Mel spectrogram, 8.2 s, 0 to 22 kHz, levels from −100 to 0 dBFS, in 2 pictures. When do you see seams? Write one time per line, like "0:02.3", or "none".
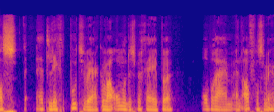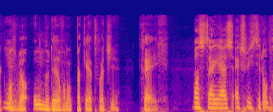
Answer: none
